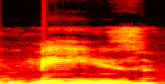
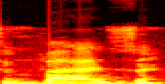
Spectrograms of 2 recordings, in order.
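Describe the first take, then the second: First: It is said with an American accent. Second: It is said with a British accent. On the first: "sounds like vase in American English" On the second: "it's vase in British English"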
